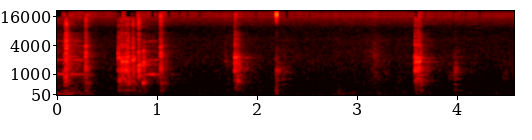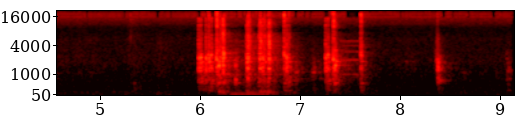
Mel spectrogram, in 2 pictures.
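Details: 2016 Honda Odyssey with Engine, VSA, LDW and FCW warning lights on, engine off: sharp irregular relay-like clicks in short clusters near the PCM and VSA control module.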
